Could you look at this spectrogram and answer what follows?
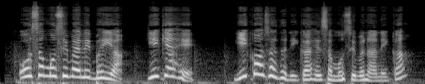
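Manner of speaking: irate, high-pitched, angry scolding tone. A customer confronts the samosa seller, holding a chili, loud shouting. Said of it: "madam पहले धीरे बोलिए".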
